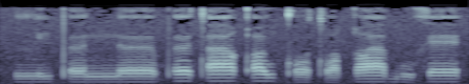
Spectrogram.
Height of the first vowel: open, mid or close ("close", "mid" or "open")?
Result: close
